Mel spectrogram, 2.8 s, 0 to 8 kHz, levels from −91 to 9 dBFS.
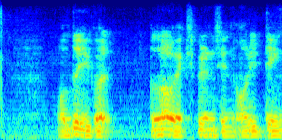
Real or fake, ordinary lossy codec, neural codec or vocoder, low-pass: fake; Opus, 24 kbps; vocoder, 24 kHz, 100 mel bands, Vocos; 7.2 kHz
